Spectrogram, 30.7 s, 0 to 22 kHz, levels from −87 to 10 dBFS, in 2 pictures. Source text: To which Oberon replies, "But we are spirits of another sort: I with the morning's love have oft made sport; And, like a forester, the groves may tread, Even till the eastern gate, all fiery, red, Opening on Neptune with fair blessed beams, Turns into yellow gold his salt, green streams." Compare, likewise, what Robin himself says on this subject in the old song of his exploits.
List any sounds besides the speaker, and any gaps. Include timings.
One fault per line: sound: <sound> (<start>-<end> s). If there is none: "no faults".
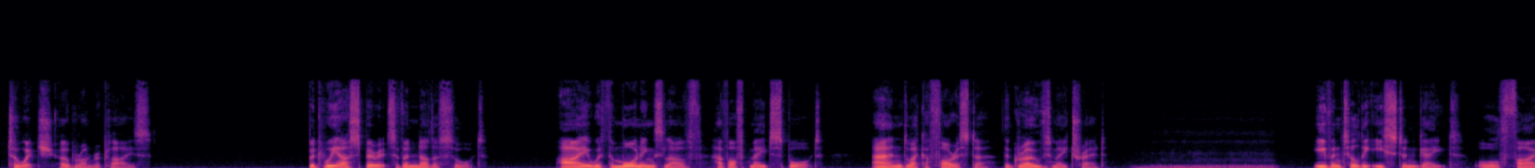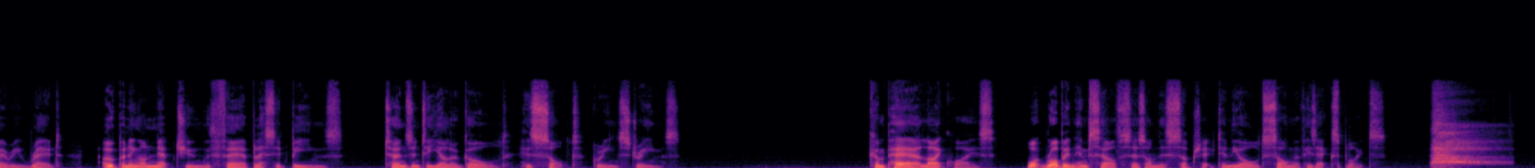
sound: breath (11.3-12.8 s)
sound: sigh (29.6-30.5 s)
